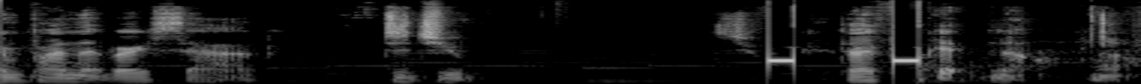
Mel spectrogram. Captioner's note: beep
